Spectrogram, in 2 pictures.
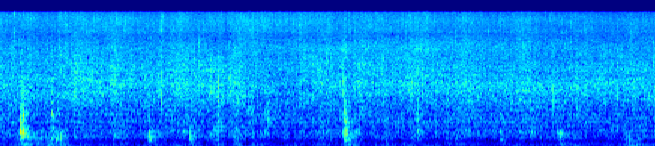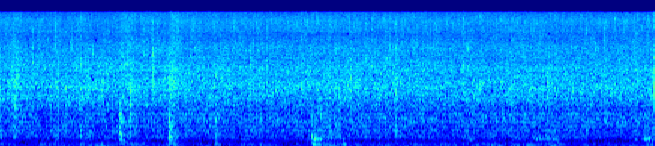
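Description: Chicken pieces and potatoes frying in oil in a non-stick pan, a steady sizzle, with a few short knocks of a spatula against the pan.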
